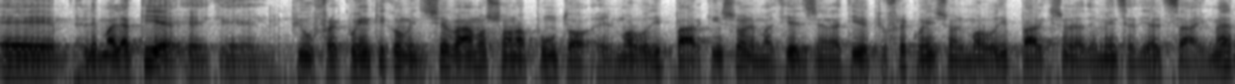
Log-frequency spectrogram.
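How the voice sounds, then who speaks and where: At a fairly quick pace a man talks, and his pitch moves in an ordinary way. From Trentino, northern Italy. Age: 60s. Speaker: neurologist; guest. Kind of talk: TV interview. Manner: hesitant. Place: studio. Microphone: lapel.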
